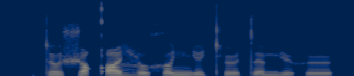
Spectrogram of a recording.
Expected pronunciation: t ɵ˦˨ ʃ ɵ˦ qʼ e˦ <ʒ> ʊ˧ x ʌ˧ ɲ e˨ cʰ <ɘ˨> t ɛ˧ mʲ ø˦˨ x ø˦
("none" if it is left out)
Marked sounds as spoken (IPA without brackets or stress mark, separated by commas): ɮ, ø˨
